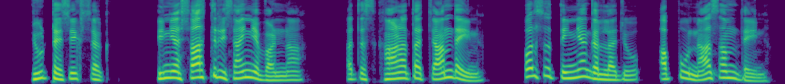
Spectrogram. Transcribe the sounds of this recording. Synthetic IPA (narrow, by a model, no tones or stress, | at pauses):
d͡ʒʱuʈʰːɛsɪksək | t̪ɪjãsaːst̪ɾisãːĩjɛ̃bɐɽɽ̃a | ɐt̪ɛsɐ̥kʰaːɽ̃at̪ãt͡ʃãːnd̪ɛɦɪn | pɐɾsot̪ɪjãɡɐlːad͡ʒo | ɐpːunasɐmd͡ʒd̪ɛɦɪn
